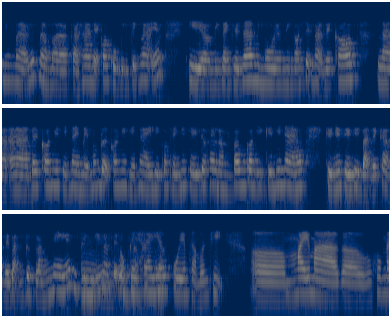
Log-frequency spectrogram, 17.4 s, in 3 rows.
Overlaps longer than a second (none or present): present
